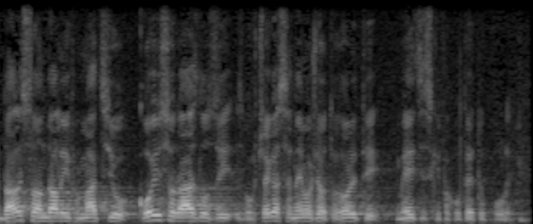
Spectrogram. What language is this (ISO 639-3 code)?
hrv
